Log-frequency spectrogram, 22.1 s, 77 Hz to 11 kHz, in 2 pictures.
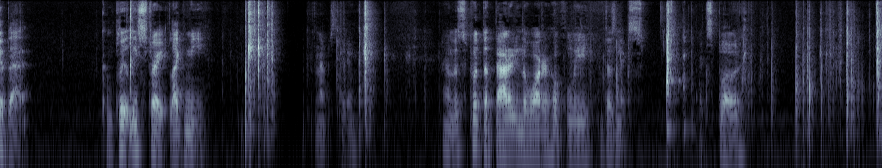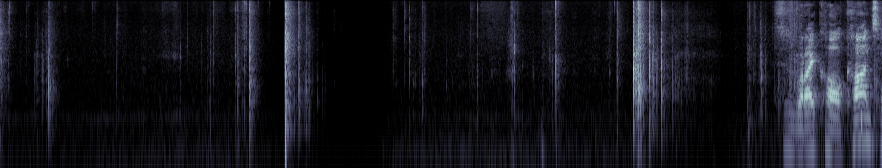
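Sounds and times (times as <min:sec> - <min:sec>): plastic phone clicks and crackles: 0:08.4 - 0:11.8.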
